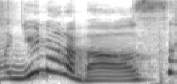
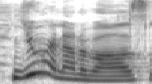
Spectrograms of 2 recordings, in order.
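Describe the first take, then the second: First: Loud, higher verdict; dismissive. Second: Said through a laugh, loud. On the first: Telling the ex off, loud and dismissive. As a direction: dismiss him like he's beneath you. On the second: Repeating the putdown to the ex, laughing. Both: Retold or imitated.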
